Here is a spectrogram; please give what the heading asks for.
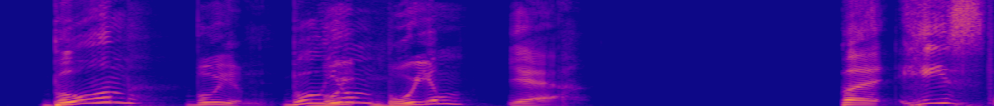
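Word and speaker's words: Buium: How do you pronounce his last name? Boom? Booyam.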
